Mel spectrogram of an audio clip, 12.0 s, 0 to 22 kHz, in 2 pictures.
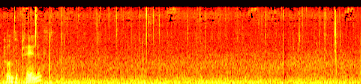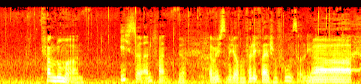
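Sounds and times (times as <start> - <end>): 
campfire crackling with sharp pops and snaps: 0.0 - 12.0
speech: 0.1 - 1.0, 6.8 - 12.0
laughter: 11.5 - 12.0.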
